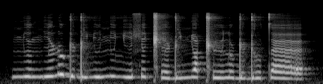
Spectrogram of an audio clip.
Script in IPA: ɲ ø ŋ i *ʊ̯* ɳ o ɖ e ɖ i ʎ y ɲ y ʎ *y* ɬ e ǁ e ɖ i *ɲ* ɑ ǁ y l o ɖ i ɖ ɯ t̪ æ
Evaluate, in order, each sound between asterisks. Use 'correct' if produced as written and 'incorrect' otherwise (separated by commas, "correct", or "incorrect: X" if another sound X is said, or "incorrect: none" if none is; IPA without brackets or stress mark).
incorrect: ə̯, incorrect: i, correct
